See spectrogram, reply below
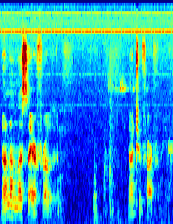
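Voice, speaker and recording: A man voicing a calm, guarded mother bear. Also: on the low side, moderate pace, a little hiss or hum, rough recording. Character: wary mother bear protecting her family.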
